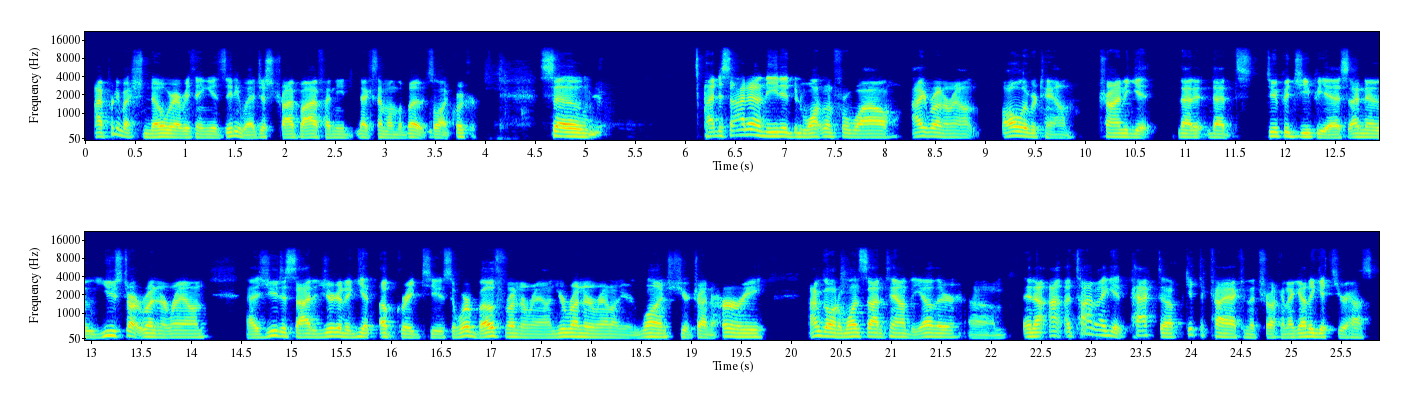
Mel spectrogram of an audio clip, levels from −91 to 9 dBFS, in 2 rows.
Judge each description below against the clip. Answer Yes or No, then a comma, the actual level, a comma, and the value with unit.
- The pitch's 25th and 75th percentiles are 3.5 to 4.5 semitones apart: Yes, average, 3.9 semitones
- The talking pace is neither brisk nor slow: No, fast, 255 wpm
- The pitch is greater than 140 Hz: No, low, 130 Hz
